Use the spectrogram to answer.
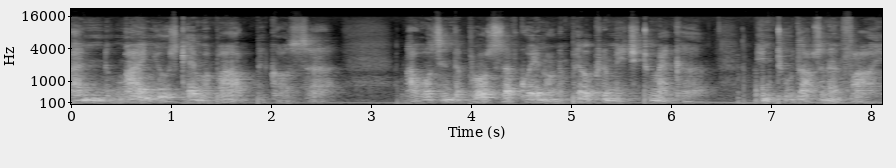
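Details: Man with a total laryngectomy in 2008 after laryngeal cancer recurred following radiotherapy, speaking through a voice valve he changes himself, with reduced voice; tracheoesophageal speech after total laryngectomy.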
